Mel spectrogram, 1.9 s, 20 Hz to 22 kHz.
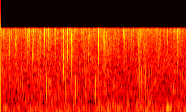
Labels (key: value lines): label: biophony, rattle
recorder: SoundTrap 500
